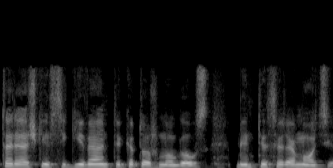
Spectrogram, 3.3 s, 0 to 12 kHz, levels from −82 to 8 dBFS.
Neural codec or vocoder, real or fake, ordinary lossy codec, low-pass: codec, 16 kHz, 2 kbps, X-Codec, HuBERT features, trained on balanced general audio; fake; MP3, 48 kbps; 7.2 kHz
